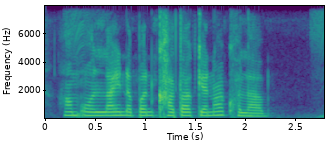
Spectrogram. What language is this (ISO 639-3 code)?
mai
